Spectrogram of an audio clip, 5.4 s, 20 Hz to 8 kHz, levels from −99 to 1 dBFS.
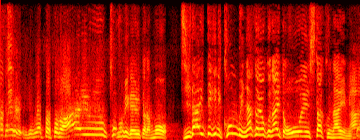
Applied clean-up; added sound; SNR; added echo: neural separator model SepFormer DNS4.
